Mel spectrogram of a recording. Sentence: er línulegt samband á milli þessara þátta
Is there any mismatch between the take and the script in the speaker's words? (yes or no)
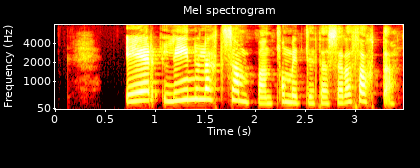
no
